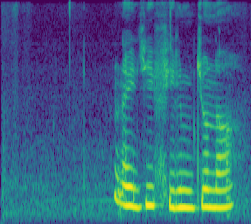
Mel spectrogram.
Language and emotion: Russian, sad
